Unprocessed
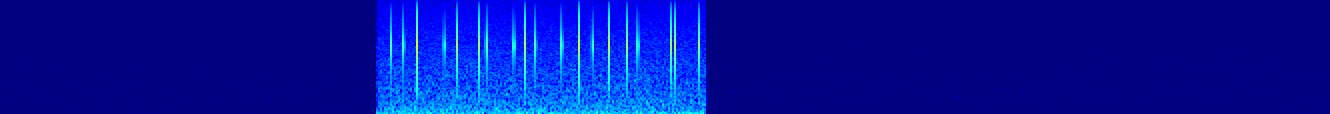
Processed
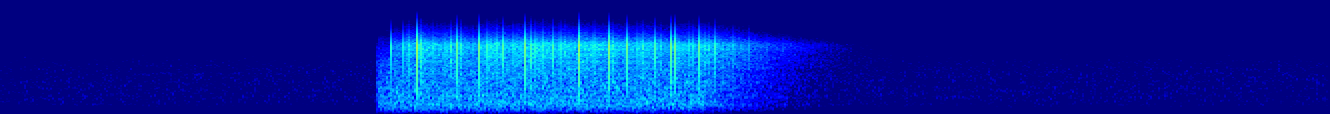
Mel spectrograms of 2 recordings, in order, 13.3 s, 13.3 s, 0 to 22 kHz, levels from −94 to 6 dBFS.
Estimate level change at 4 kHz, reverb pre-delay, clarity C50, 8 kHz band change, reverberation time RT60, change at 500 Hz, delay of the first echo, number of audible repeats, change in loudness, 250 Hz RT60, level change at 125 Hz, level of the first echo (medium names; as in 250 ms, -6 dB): -4.5 dB, 8 ms, 4.0 dB, -13.5 dB, 2.6 s, +3.5 dB, 170 ms, 4, -5.0 dB, 2.7 s, under -10 dB, -10.0 dB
